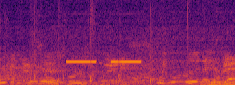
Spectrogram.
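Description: Two short, high electronic beeps, each about a third of a second long, from the finish-line timing equipment as a runner crosses the line. People are talking in the background.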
